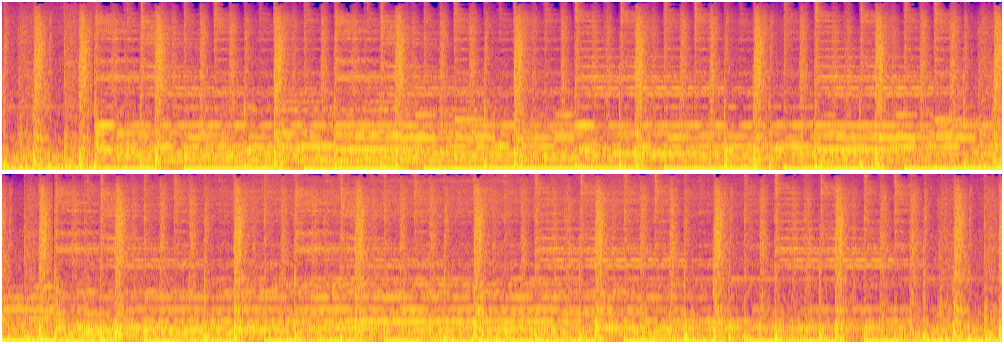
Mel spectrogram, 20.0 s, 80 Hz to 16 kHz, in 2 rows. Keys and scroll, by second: 0.6 space, 7.0 KP_3, 7.5 space, 15.8 space, 16.4 space, 17.8 space.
